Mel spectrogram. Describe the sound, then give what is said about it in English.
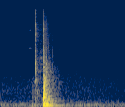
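A door shuts with a quick double impact, a light knock followed by a heavier thud that rings briefly, then fades into quiet room tone. “Keep the door shut, but listen.”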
